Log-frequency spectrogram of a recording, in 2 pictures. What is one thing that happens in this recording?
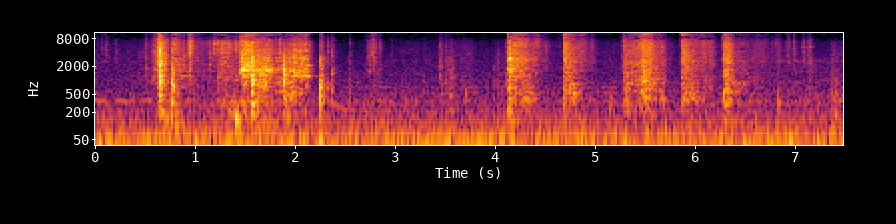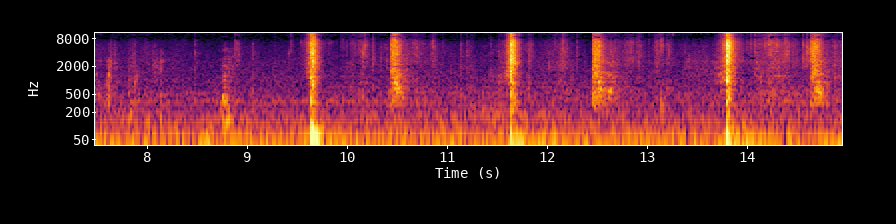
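A trowel slaps wet plaster onto a brick wall again and again.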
